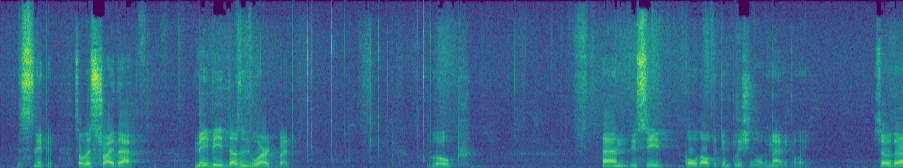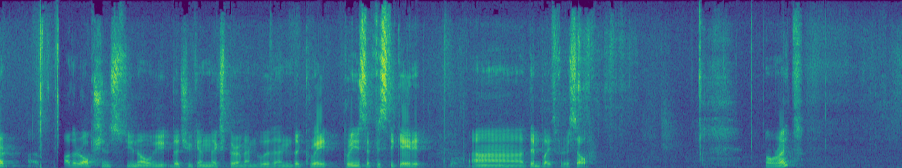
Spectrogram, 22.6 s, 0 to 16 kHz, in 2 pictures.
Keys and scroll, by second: 19.1 Escape.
